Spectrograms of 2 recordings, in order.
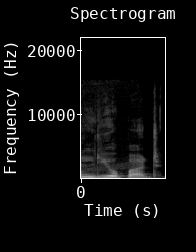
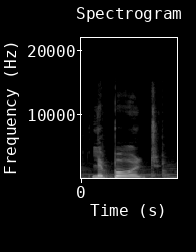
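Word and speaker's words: leopard: इसे बहुत सारे स्टूडेंट्स गलत प्रोनाउंस करते हैं, वो कहते हैं लियोपार्ड। नहीं, इसकी प्रोनाउंसिएशन है लेपर्ड, लेपर्ड। इसमें R का साउंड बहुत कम आता है, तो इसको कहेंगे लेपर्ड।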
